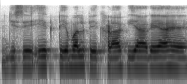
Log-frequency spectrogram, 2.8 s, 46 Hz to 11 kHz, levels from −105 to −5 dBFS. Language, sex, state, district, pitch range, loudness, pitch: Hindi, male, Jharkhand, Ranchi, 130-135 Hz, -18 LUFS, 135 Hz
